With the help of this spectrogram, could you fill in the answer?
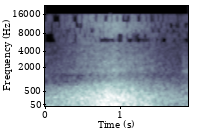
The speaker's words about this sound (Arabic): تعالوا معي نتمشى على شط البحر غمضوا عينيكم خدوا نفس نفس عميق وتخيلوا إنكم على شط البحر واسمعوا صوت الموج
